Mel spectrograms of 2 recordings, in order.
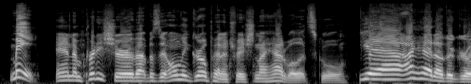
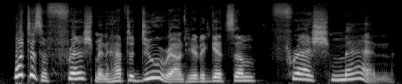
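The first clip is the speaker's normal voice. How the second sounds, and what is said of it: Bad Samantha from Sex and the City impression. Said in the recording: “my bad joke Samantha impression”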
